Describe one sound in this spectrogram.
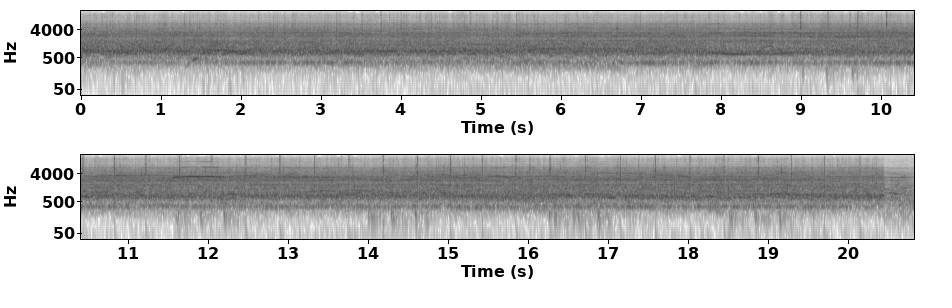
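A large stadium crowd chants and sings loudly and steadily.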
